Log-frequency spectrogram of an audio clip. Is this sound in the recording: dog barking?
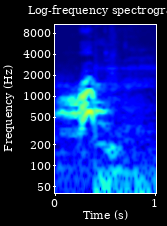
yes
